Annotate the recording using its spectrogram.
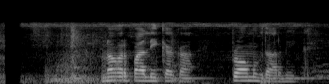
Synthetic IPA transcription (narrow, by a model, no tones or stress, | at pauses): nʌɡʌɾpalikaka | prʌmukʰd̪ʱaɾmik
